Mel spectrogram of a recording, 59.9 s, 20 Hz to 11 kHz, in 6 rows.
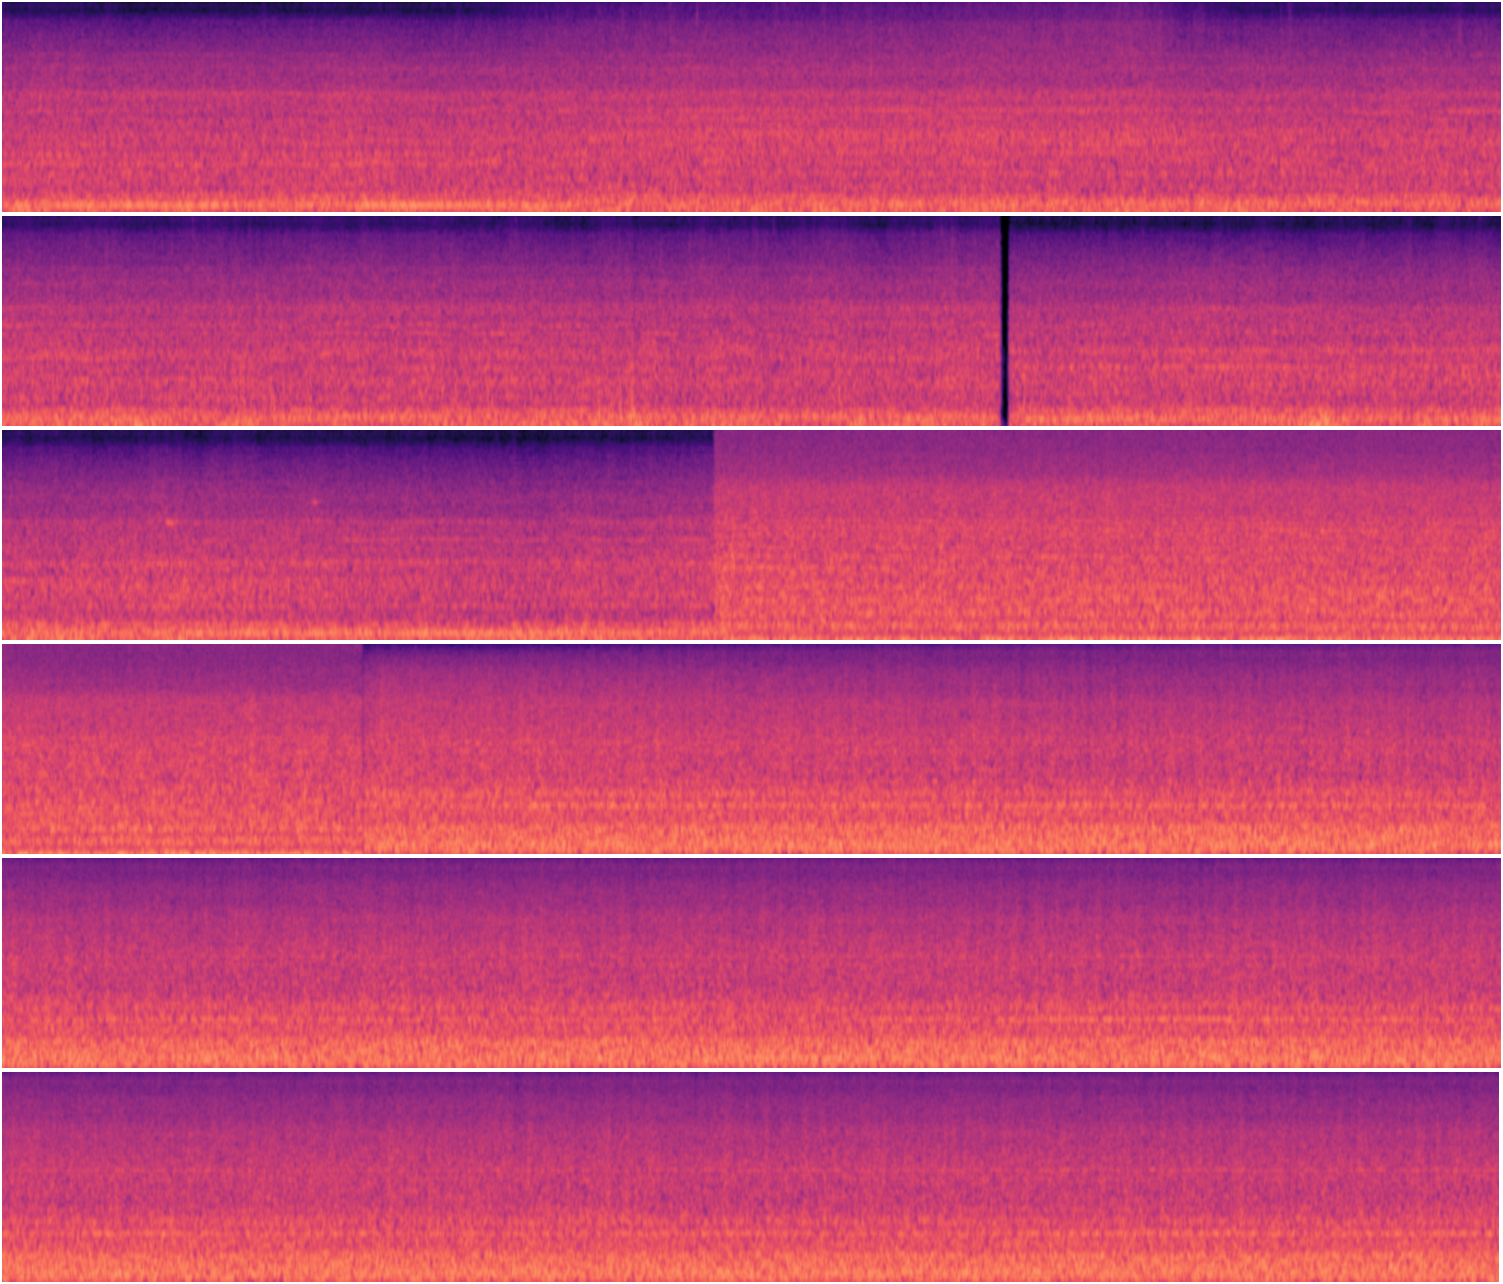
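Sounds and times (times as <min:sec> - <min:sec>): harvest machinery drone: 0:24.7 - 0:32.4
wind-like rumble: 0:24.7 - 0:32.4.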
